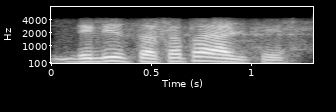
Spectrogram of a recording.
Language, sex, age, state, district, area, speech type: Maithili, male, 18-30, Bihar, Supaul, rural, conversation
